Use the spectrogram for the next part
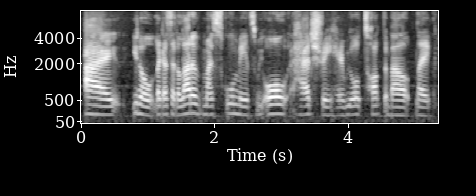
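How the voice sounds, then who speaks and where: Her voice fairly low and nearly flat in pitch, this American founder reflects as a guest at a moderate pace. She tends to end phrases with "right?" and restarts words.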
